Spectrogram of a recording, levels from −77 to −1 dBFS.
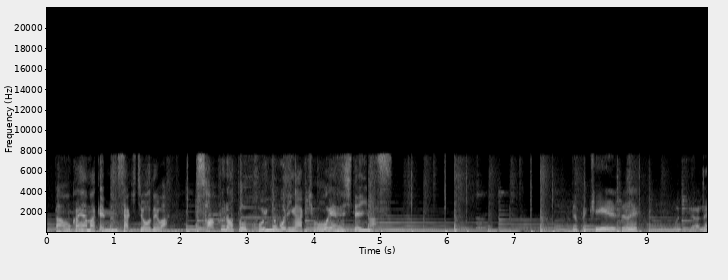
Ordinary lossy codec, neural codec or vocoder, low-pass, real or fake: none; codec, 16 kHz, 6 kbps, DAC; none; fake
